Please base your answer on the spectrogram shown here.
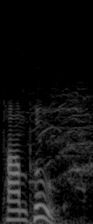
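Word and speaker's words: Pampuch: katie pompeo got it it doesn't look like that it's spelled p-a-m-p-u-c-h but coach told me she pronounces it pom-poo seven rebounds to three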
